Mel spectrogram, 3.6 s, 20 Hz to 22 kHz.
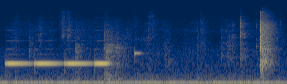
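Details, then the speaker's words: Four steady electronic beeps, then clicks and a brief hiss as a LUCAS 3 mechanical chest compression device is powered on in anticipation, before attaching to the backboard; training-room demonstration, no real patient. "so the backboard goes underneath the patient and sits on their back just here this bit of kick then goes on the top so you turn it on in anticipation"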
